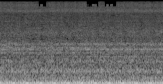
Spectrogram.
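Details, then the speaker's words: 1997 Chevy Blazer 4.3 V6, about 140,000 miles, after replacing worn original distributor cap and rotor for no-spark no-start: steady, even idle with regular firing pulse, no misses; running normally. "sure enough she fired right up"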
